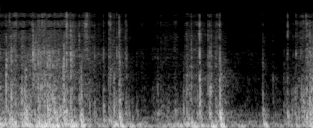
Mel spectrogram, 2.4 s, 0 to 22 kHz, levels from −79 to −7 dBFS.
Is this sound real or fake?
real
